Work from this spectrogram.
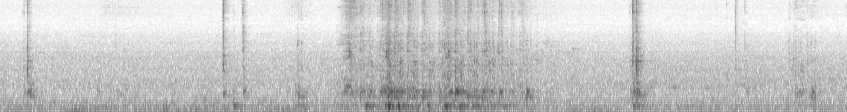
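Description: A sewing machine stitches a cross piece onto a blouse neckline in one short burst of running in the middle, framed by ticks and clicks from handling the fabric.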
